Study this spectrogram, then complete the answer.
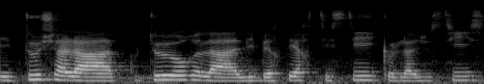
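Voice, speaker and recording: Speaking very slowly with a non-native accent, a woman uses a medium pitch and ordinary pitch variation. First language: not French (speaking French). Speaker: French learner vlogger. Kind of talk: solo monologue for language practice. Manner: halting, many hesitations.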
